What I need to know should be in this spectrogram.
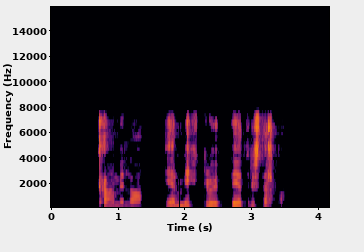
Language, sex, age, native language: Icelandic, male, 30-39, Icelandic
